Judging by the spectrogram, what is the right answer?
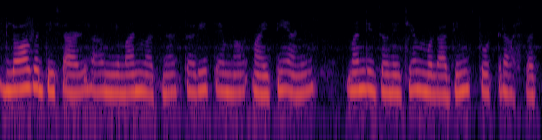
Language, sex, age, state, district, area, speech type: Goan Konkani, female, 18-30, Goa, Salcete, rural, spontaneous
